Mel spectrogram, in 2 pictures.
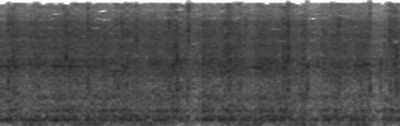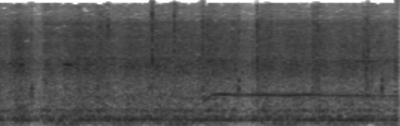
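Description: Loud crowd noise mixed with music over loudspeakers, with one long steady high note held for about a second near the end.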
